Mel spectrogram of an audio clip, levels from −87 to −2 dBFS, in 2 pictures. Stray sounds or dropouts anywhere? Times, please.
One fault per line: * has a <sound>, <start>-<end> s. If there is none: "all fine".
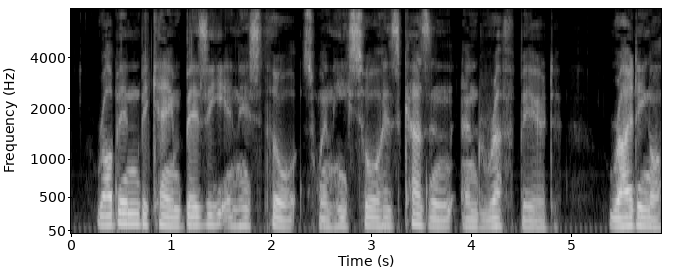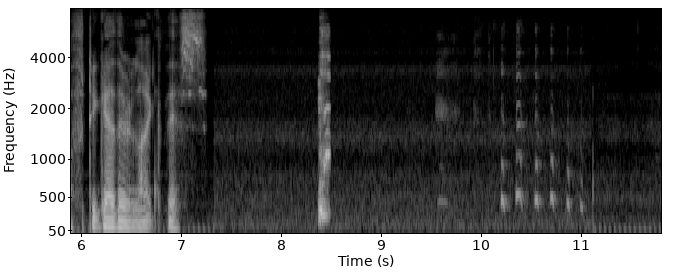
* has a laugh, 8.4-8.5 s
* has a laugh, 9.5-11.1 s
